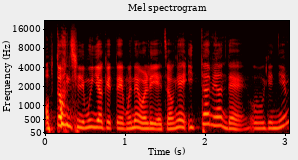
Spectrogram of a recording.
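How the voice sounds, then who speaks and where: Using an ordinary speaking voice, a woman talks at a fairly quick pace with lively intonation in a dry, close sound with no echo. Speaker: moderator, TV announcer. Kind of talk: panel moderation.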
